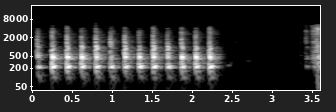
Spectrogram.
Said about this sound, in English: Within the hour, I was pounding on the front door of the Cartwright home over in Lakewood.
